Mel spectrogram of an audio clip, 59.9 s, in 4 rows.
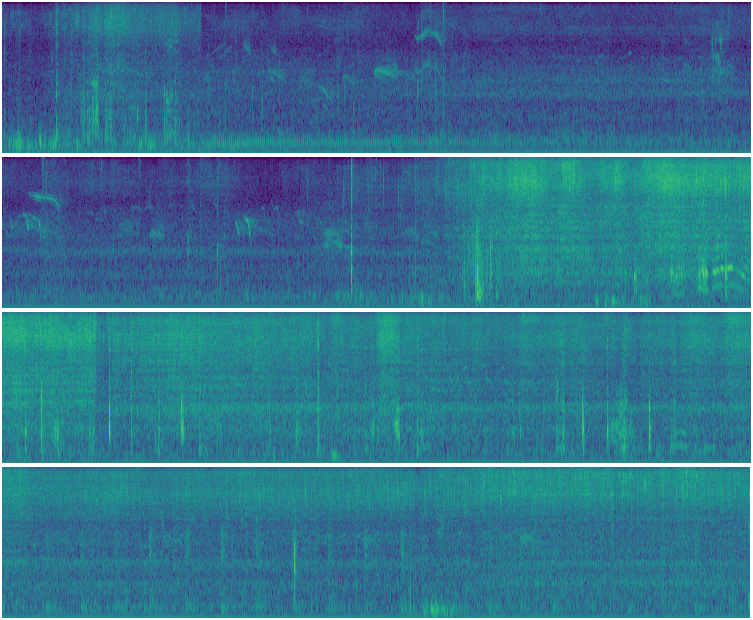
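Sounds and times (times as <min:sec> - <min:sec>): onions and tomatoes sizzling in oil: 0:00.0 - 0:06.2, 0:06.8 - 0:59.9
metal spoon scraping a pan: 0:01.5 - 0:03.6, 0:24.2 - 0:45.3.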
